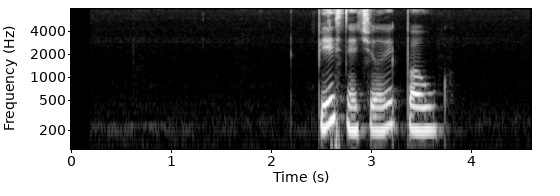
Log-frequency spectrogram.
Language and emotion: Russian, neutral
